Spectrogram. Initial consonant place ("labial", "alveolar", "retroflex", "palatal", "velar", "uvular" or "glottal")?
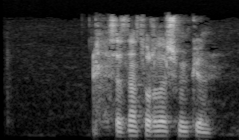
alveolar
